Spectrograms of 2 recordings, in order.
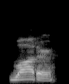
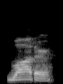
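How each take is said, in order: First: The middle t is a quick tap. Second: The same.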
